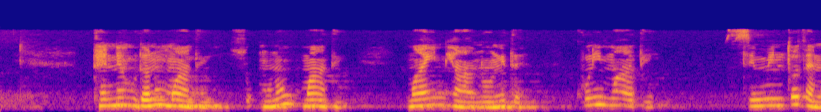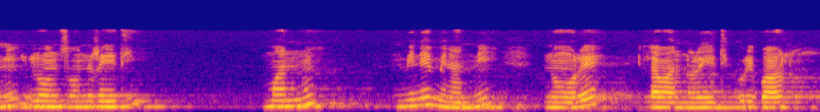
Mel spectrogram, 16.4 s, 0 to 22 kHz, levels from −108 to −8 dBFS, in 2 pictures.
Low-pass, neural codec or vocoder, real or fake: 7.2 kHz; none; real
